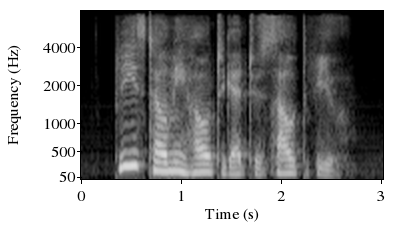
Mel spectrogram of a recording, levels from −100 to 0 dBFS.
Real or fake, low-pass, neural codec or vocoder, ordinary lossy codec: fake; 7.2 kHz; codec, 16 kHz, 1 kbps, X-Codec, HuBERT features, trained on LibriSpeech; AAC, 32 kbps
